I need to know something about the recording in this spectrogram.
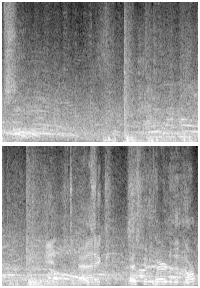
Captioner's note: footsteps thumping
